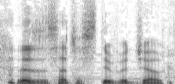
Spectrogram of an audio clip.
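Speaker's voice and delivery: low, laughing aside; amused. Real, not acted. Comic cracking up at his own joke, amused aside. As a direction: let a real chuckle leak into it.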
